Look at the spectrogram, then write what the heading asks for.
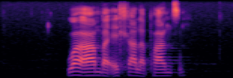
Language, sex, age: Xhosa, male, 28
